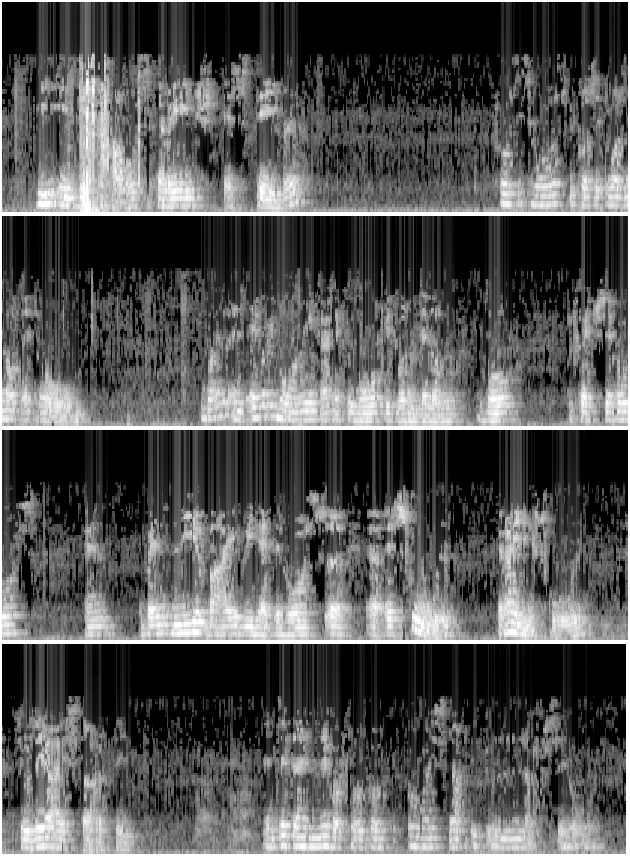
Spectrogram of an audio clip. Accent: Brno, South Moravian Region, Czechia; my hometown was a Hungarian, Austrian factory center, a town where all the production were factories

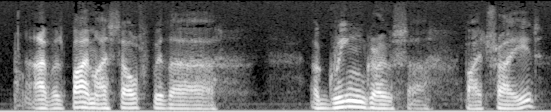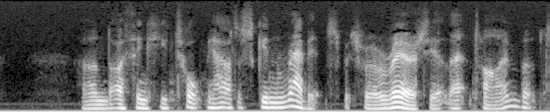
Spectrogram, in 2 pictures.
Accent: Leyton, London, United Kingdom; I was born in Leighton, which at that time was in Essex, now part of London, East 10, on the 20th of May, 1924.

